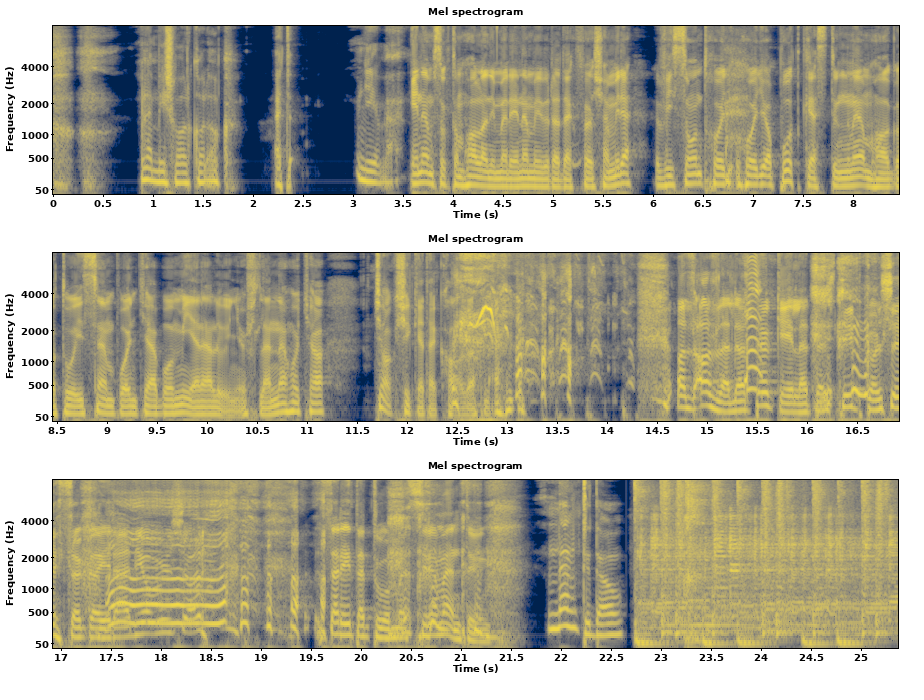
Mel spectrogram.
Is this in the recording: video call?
no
